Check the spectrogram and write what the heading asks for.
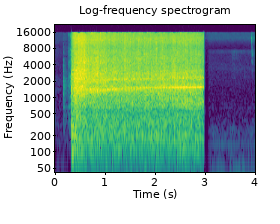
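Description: Ninja Auto-iQ 1500-watt countertop blender starting up and crushing frozen apricot pieces: a loud, steady motor run with a whine that creeps slightly upward in pitch. It starts a moment in and cuts off suddenly just under three seconds later.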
